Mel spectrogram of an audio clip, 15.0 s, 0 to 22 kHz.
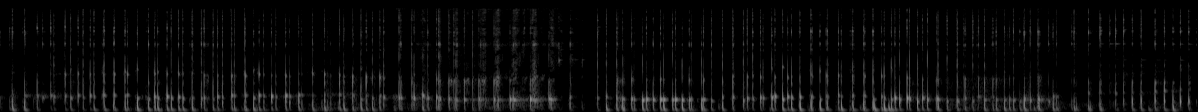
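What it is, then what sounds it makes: Stainless steel cup. A small, hollow, empty stainless steel tumbler cup is held in the hands and tapped rapidly on its sides with fingertips and nails. The result is a dense stream of quick, bright metallic clicks with a short ring around 500 Hz. The tapping pauses briefly at about 7 seconds, then resumes.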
